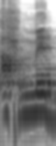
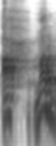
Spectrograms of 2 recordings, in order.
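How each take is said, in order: First: The second syllable is said as 'med'. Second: The second syllable is said as 'mod'. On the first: The speaker calls it wrong. "এটাকে আহমেদ বলা যাবে না" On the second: The speaker calls it right. "আহমদ বলতে হবে"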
